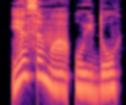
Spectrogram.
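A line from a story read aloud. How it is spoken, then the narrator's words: Gloomy. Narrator (Russian): мрачно сказала Эстер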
